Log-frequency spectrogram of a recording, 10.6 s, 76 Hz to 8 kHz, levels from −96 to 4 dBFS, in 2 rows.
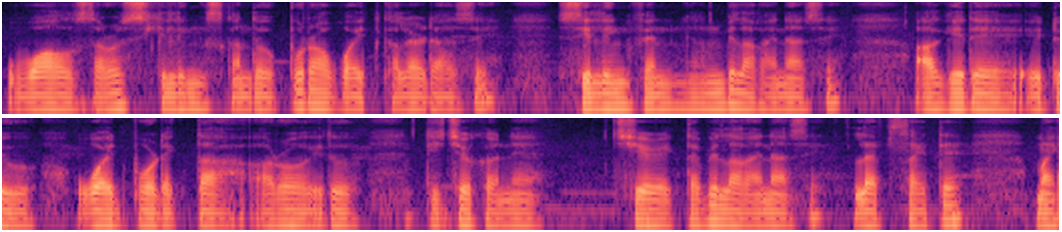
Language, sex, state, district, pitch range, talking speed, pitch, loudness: Nagamese, male, Nagaland, Dimapur, 90-95 Hz, 195 wpm, 90 Hz, -23 LUFS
